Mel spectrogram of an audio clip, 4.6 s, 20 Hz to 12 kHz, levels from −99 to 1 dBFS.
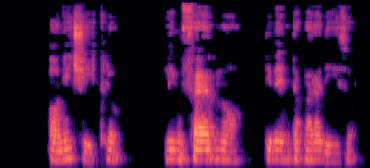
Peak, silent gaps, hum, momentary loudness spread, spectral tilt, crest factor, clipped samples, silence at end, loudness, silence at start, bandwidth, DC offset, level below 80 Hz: -8 dBFS; 1.67-2.03 s, 3.16-3.29 s; none; 16 LU; -3 dB/octave; 24 dB; under 0.1%; 0.2 s; -29 LUFS; 0.6 s; 11.5 kHz; under 0.1%; -84 dBFS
